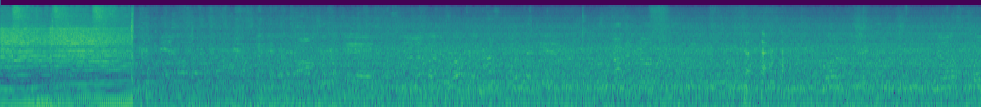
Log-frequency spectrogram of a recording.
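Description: Background music cuts off about two seconds in, giving way to busy bus-station ambience: a steady low rumble and indistinct chatter of people.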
